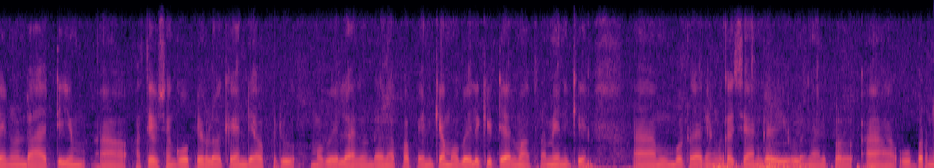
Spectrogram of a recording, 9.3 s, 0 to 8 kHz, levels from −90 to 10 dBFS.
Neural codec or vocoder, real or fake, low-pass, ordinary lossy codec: none; real; 7.2 kHz; Opus, 32 kbps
